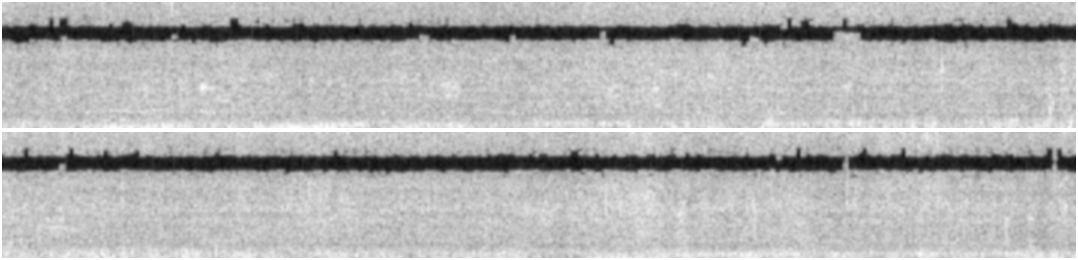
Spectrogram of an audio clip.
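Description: Wind buffeting the microphone over choppy sea water, with a faint steady hum of a boat motor underneath.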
